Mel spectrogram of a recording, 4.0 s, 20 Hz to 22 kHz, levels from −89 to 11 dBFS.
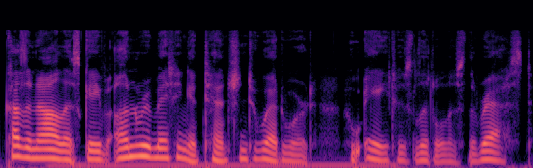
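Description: A ground loop or nearby transformer lets the 60 Hz power line leak into the signal from 0.33 s to 3.02 s, producing mains hum: a steady low drone with some low harmonics, sitting about 20 dB below the speech throughout that span.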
